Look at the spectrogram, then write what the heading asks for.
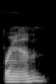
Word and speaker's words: Bran: called Caer Bran, and it has an E on the end of Bran, so it's sort of Brne, but it's pronounced Bran.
